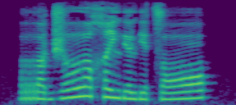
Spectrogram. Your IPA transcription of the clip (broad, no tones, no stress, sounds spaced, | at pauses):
r ɒ d͡ʒ ɤː χ i lʲ ɾʲ ɒ lʲ ɾʲ ɛ t͡s ɔː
